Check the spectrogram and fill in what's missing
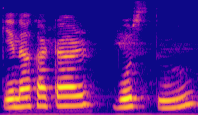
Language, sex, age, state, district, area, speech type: Bengali, female, 30-45, West Bengal, Birbhum, urban, read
